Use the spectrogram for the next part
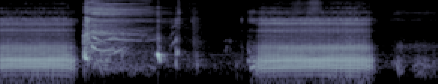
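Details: Huckleberry, a bulldog, snores in a harsh rattling burst lasting about a second, followed by a sharp squeaky snort with whistly sounds, quieter breathing, then a longer rumbling snore of nearly two seconds.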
